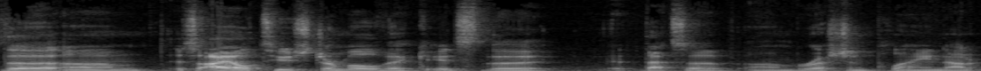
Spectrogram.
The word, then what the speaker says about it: IL-2: And that's spelled Isle as in shopping. aisle. Yeah, it's IL-2 Sturmovik.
